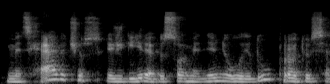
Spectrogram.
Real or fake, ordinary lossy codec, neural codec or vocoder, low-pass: fake; Opus, 16 kbps; vocoder, 24 kHz, 100 mel bands, Vocos; 10.8 kHz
